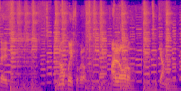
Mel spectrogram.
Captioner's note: speaking Italian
